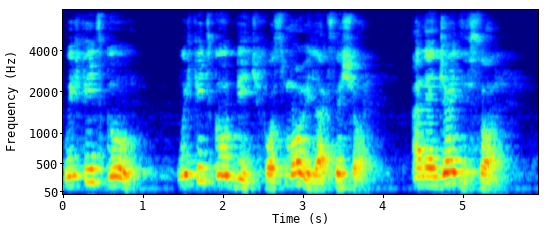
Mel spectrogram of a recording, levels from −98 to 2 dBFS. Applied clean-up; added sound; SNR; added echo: none; none; none; reverberation time 0.5 s.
